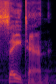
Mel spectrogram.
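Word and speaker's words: seitan: Satan, pronounced Satan, is made from wheat gluten.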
